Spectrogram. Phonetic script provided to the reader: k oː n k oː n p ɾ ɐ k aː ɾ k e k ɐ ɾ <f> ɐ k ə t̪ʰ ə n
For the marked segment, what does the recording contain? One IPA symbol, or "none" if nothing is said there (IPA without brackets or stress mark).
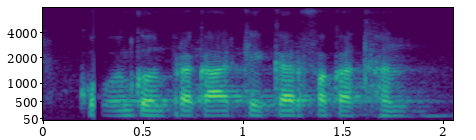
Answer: f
